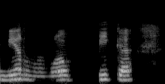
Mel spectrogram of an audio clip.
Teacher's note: Nun kita rubah hurufnya ke ro. Kemudian kita gabungkan ke huruf setelahnya. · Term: idgham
